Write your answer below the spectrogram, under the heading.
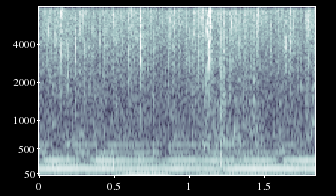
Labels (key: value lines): label: biophony, midshipman
recorder: SoundTrap 500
